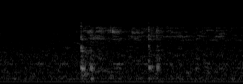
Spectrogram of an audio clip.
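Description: A short run of light, sharp clicks from someone working at a computer, starting just under a second in, over a faint steady hum.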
